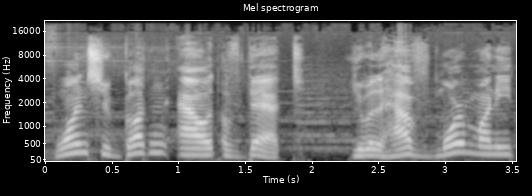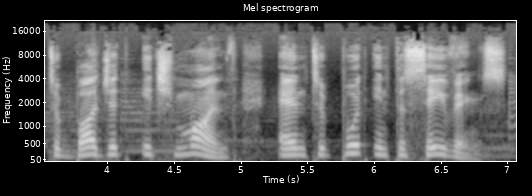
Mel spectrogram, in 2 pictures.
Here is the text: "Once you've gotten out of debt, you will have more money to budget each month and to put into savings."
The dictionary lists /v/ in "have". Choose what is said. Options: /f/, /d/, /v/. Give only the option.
/v/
